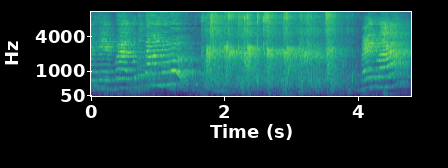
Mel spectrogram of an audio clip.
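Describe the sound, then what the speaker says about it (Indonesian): Children applaud in a classroom, a dense burst of hand clapping lasting a couple of seconds between stretches of young voices chanting. "Tepuk tangan dulu."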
